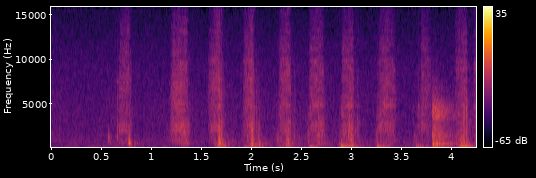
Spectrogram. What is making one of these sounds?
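A cloth wipes briskly back and forth over a hard surface.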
